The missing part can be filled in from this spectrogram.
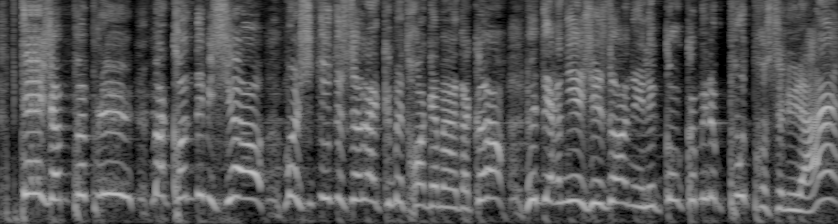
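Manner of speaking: fed-up mother ranting at the protest, high and loud; Mireille losing it. Acted. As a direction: shriek like a fed-up single mom at a protest. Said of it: "Mireille, elle serait là en train de péter les plombs".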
